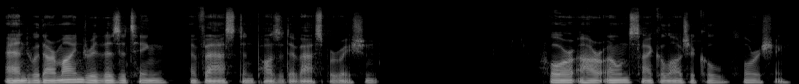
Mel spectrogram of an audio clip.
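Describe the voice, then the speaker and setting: A man leading a guided meditation as a teacher, speaking gently and unhurriedly with long pauses. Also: deep voice, steady tone.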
